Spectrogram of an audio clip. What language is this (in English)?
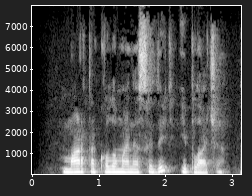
Ukrainian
